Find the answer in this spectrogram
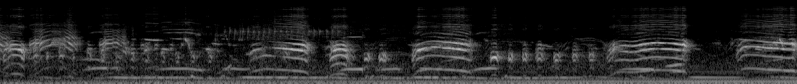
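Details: Several greater prairie chickens call together, giving dense, repeated arching whoops and excited cackles in bursts every second or so, with a low hum underneath.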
